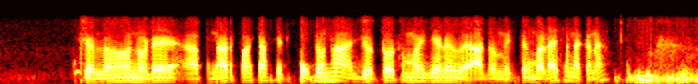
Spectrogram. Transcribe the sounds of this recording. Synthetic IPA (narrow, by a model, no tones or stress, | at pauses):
t͡ʃɔlɔnɔɖɛapnaɾpaʈasɛt̪̚ˀkʰɛt̪̚ˀd̪ɔnɦaʔd͡ʒɔt̪ɔsɔmɔjɡɛɾa̰d̪ɔmit̪̚ˀt̪əŋbaɖajsanakana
